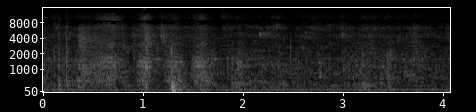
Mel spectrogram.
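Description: Faint short puffs of breath blown onto wet acrylic pouring paint to push it outward into a bloom, several bursts of air in the first two seconds. A low thump about a second and a quarter in is the loudest sound.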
